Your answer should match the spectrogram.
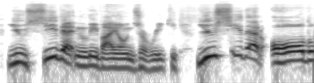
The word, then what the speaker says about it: Onwuzurike: But I believe his last name is pronounced Onwuzurike.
